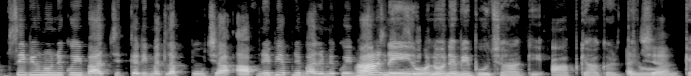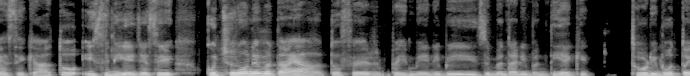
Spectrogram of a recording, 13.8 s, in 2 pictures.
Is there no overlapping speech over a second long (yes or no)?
no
